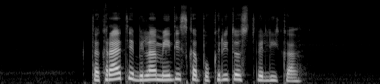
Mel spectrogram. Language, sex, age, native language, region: Slovenian, female, 30-49, Slovenian, Central Slovenia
